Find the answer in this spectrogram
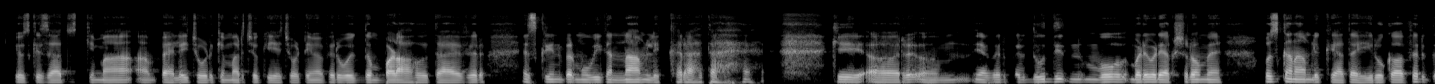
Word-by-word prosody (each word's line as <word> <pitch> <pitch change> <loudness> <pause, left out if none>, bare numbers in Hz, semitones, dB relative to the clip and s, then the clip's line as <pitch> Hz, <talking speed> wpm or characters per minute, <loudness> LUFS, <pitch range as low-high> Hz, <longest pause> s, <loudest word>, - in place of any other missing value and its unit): कि - - 0
उसके 105 +1 -4
साथ 100 0 +1
उसकी 100 +1 -10
माँ 105 +1 +1 0.3
पहले 105 0 +1
ही 105 - 0
छोड़ 100 -1 -1
के 105 - -6
मर 100 0 -2
चुकी 100 0 -4
है - - -1
छोटी 100 +1 -4
में, 100 - -2
फिर 105 +2 -3
वो 105 0 +2
एकदम 100 0 -1
बड़ा 105 0 +8
होता 105 -1 0
है, 100 0 +2
फिर 105 +1 -1 0.4
स्क्रीन 115 -1 +1
पर 115 - +4
मूवी 110 0 0
का 110 - +2
नाम 110 +2 +4
लिखकर 105 +1 -3
आता 105 0 -2
है। - - -6 0.8
कि 115 -2 +2 0.2
और 105 0 +2
उम 100 -2 -3 0.3
या 110 -1 +1
फिर 110 0 -2
फिर 110 - -3
दूधि 120 +2 0 0.4
वो 115 +1 +5 0.2
बड़े-बड़े 110 0 +6
अक्षरों 115 +2 +2
में 110 -1 0 0.5
उसका 130 +1 +4
नाम 115 -2 +3
लिख 110 - 0
के 110 - +1
आता 100 +1 +1
है 105 - +3
हीरो 100 +2 0
का, 105 - +7
फिर 125 -2 +1
105 Hz, 205 wpm, -24 LUFS, 100-110 Hz, 0.8 s, बड़ा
